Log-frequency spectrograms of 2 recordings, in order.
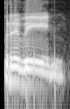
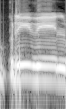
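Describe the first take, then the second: First: "प्रिवेल" with a short, weak first vowel, "pruh-VEL"; actual pronunciation. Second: "प्रिवेल" read with a clear "pree" at the start; common misreading. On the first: Teacher gives learners the actual word, correct pronunciation. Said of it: "है actual word प्रिवेल". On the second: Teacher shows how readers would say it, common misreading. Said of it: "पढ़ने वाले इसको प्रिवेल बोलेंगे". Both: Shown as a demonstration.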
